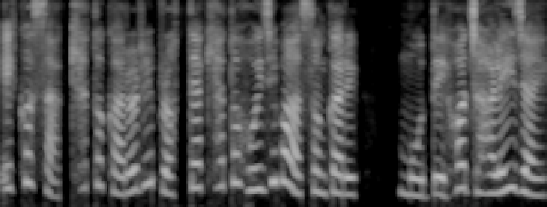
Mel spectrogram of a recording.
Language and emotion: Odia, fearful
